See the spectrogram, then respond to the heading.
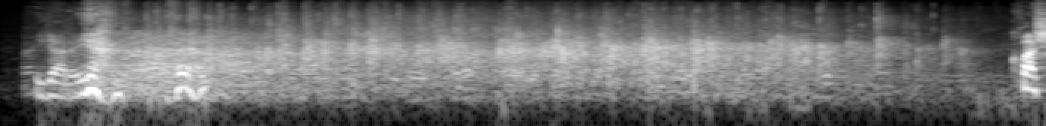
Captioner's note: audience applause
